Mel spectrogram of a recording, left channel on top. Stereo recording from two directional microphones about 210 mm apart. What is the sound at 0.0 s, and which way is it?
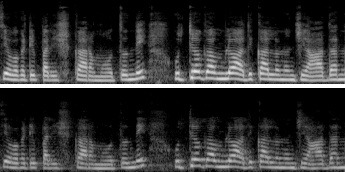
A woman's voice, 45° left (ahead or behind).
